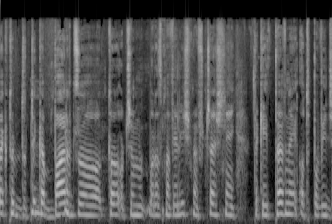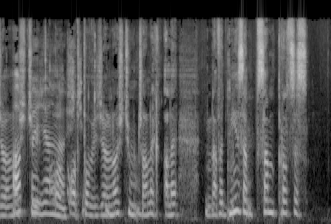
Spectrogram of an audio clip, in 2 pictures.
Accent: Wolsztyn, Greater Poland Voivodeship, Poland; jak byłem dzieckiem i dorastałem w okolicach Wolsztyna.

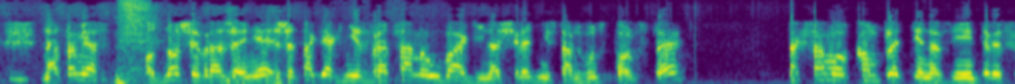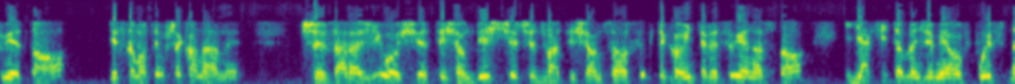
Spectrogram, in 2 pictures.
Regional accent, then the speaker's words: Poznań, Greater Poland Voivodeship, Poland; Ja jestem rodowitym poznaniakiem od pokoleń

